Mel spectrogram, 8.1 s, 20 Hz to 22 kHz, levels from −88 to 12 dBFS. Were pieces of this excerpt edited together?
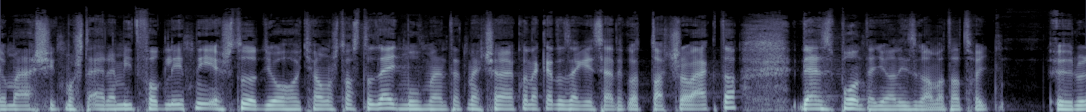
no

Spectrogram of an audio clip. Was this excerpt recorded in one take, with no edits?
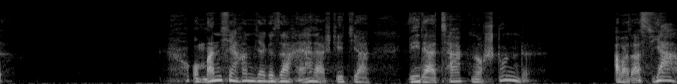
yes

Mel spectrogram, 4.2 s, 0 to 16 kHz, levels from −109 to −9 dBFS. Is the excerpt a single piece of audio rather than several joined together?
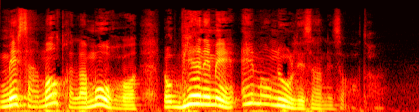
yes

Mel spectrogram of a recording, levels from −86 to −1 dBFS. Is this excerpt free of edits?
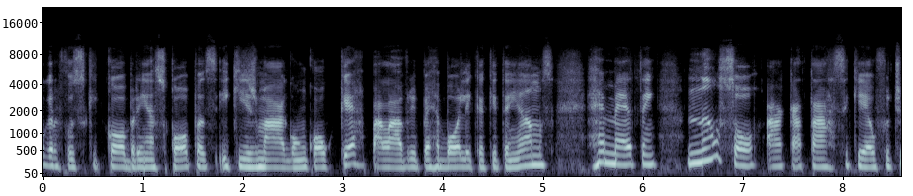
yes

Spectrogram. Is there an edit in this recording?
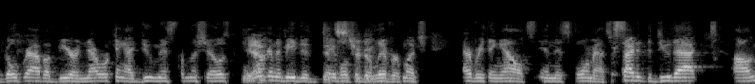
yes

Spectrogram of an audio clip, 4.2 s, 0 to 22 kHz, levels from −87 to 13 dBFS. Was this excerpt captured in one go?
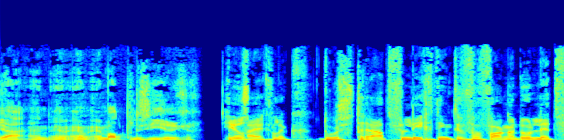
no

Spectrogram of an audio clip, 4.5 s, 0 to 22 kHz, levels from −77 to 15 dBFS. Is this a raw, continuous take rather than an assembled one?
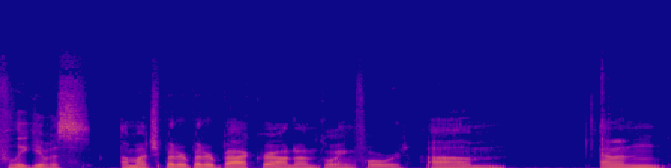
no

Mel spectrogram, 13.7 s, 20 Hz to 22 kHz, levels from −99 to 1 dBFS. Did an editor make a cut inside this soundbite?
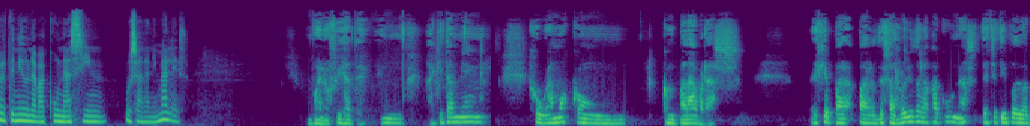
no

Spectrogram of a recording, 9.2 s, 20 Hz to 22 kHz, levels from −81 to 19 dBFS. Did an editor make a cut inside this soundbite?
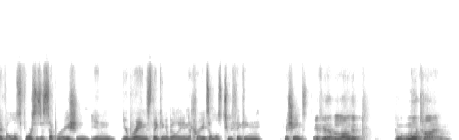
yes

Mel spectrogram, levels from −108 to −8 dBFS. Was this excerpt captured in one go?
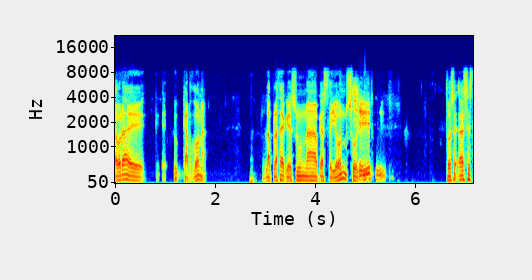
no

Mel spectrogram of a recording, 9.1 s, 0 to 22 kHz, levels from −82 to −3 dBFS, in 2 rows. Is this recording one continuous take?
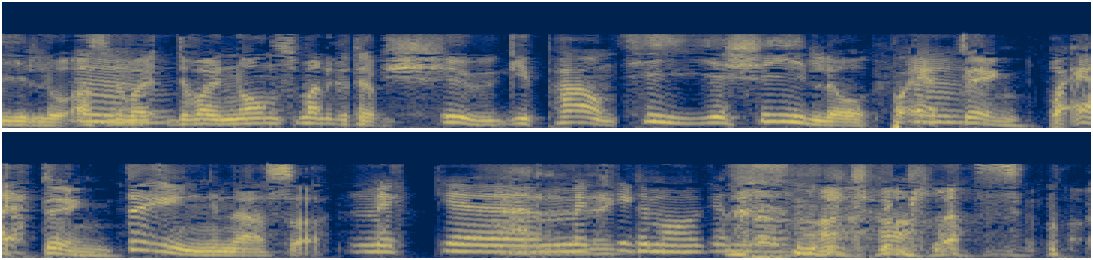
no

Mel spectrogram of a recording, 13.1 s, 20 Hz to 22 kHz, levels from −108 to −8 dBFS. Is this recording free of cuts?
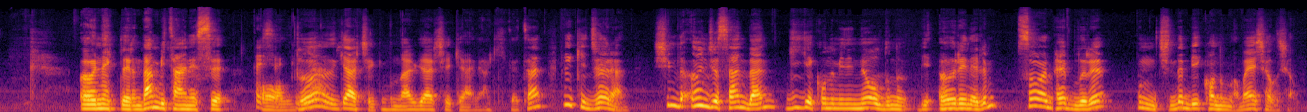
no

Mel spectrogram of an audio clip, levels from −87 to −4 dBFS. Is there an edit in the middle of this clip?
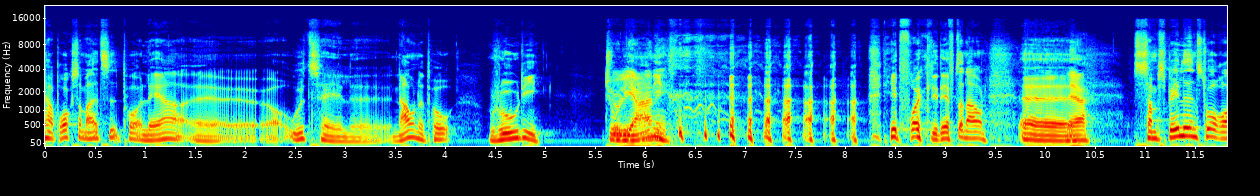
no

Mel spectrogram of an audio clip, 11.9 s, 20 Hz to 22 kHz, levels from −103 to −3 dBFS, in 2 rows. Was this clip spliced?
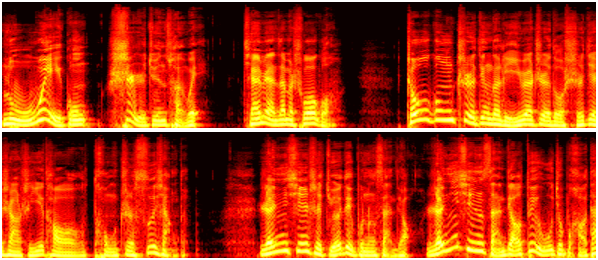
yes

